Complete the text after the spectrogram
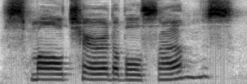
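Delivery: put-on young woman's voice. A narrator's reading. Celia voiced calmly.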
